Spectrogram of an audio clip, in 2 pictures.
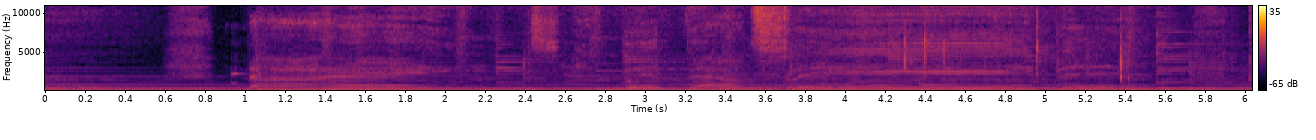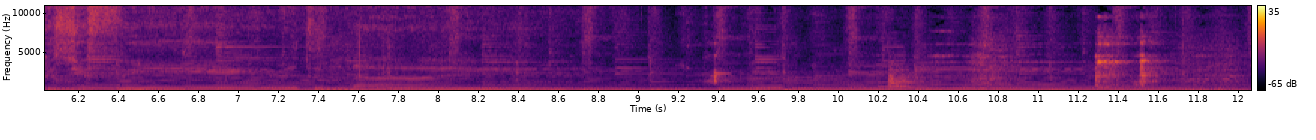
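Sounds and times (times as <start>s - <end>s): pop song: 0.0s - 12.0s
dishes and cutlery clinking: 10.2s - 12.0s.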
